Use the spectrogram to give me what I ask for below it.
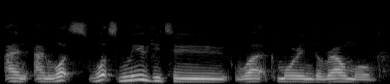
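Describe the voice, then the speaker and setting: A man's voice: medium pitch, a little slow. Eager man host, lo-fi sound. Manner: excitable, stumbling restarts. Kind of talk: casual interview hosting.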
